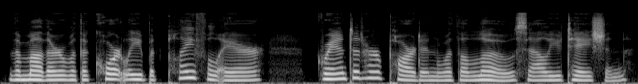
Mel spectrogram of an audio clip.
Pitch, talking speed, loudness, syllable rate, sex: 215 Hz, 140 wpm, -16 LUFS, 4.1 syllables/s, female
